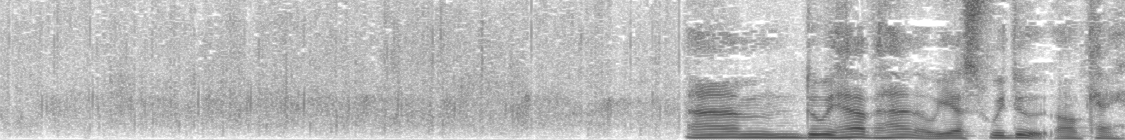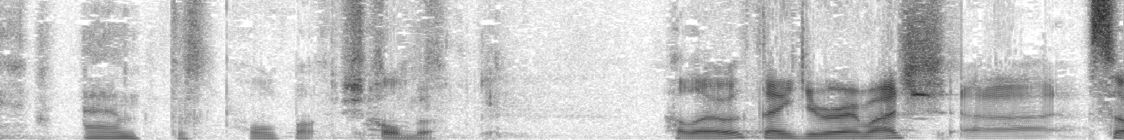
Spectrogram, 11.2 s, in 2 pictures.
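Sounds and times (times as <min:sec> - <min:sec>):
audience clapping: 0:00.0 - 0:03.8
speech: 0:03.4 - 0:08.2, 0:09.0 - 0:11.2.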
